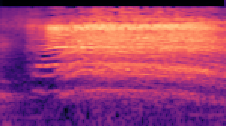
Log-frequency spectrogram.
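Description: Young children shouting in one long, loud, high-pitched cry, starting about half a second in and lasting about a second and a half.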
